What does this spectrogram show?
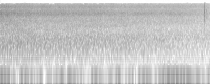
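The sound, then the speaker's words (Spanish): A continuous rushing wash of ocean surf breaking on a desert shore, waves breaking and rolling in a steady roar with gentle swells in loudness. No voices, just the sea filling the scene. “Con el rompimiento de otras escasas olas visualizas una serie de coloridas mantas ondeando en el viento”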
